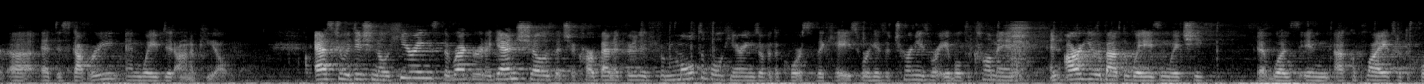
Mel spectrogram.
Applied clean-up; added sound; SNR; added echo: none; none; none; reverberation time 2.0 s.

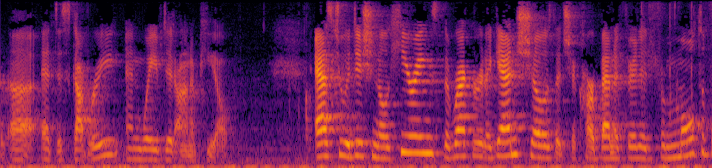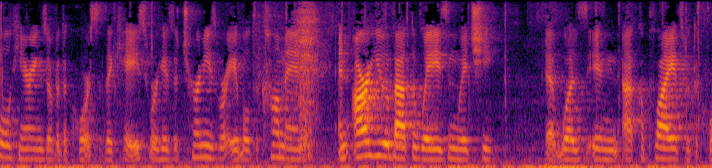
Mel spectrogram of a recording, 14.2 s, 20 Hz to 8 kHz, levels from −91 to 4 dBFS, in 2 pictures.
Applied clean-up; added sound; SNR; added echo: none; none; none; none.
